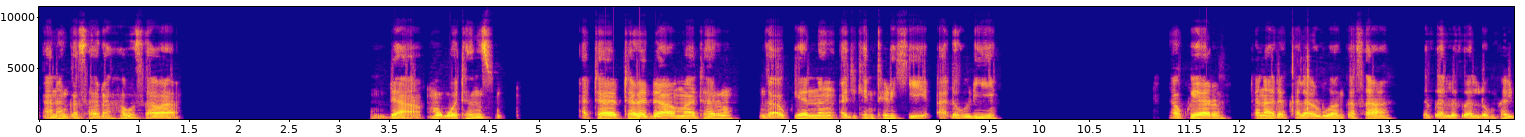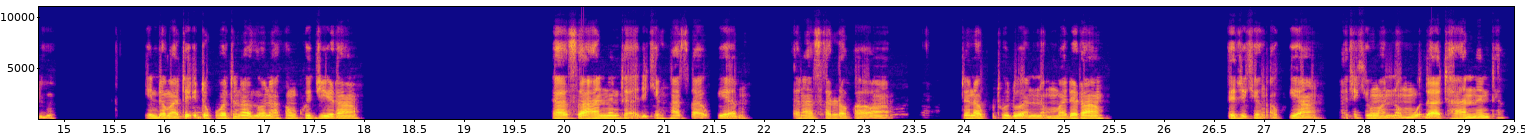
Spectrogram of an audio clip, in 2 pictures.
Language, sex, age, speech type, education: Hausa, male, 30-45, spontaneous, tertiary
